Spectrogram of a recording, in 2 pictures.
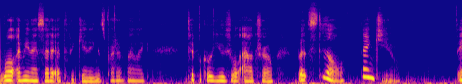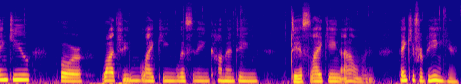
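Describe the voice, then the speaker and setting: A woman's voice: lowish voice, creaky, a little mellow. A woman hosting her audio channel in casual, rambling chat, informal and self-deprecating as she thinks aloud. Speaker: audio roleplay creator and channel host.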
